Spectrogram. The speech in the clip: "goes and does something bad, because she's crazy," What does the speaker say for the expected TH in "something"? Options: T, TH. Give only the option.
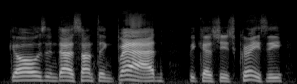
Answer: TH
